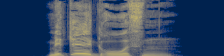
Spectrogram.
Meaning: inflection of mittelgroß: 1. strong genitive masculine/neuter singular 2. weak/mixed genitive/dative all-gender singular 3. strong/weak/mixed accusative masculine singular 4. strong dative plural
- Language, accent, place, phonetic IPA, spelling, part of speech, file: German, Germany, Berlin, [ˈmɪtl̩ˌɡʁoːsn̩], mittelgroßen, adjective, De-mittelgroßen.ogg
